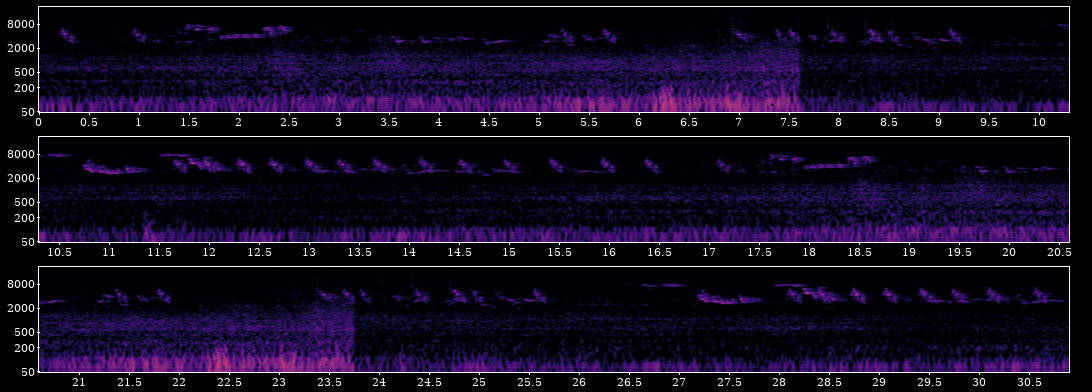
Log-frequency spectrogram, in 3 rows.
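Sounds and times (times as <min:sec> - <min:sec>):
small birds chirping: 0:00.1 - 0:30.9
steady low rumble: 0:01.5 - 0:07.6, 0:17.0 - 0:23.8.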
